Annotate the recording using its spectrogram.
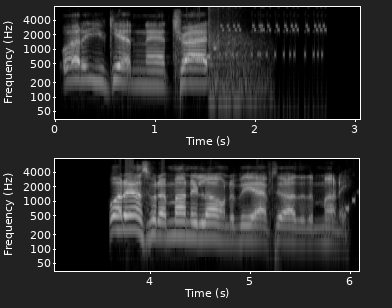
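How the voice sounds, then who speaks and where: Man acting as male prosecutor, high-pitched, gravelly edge, condescending, challenging, game dub. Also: moderate pace, pushed and bright, muffled recording, slight background noise, full character voice. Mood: scornful. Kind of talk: fan dub of a video game.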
